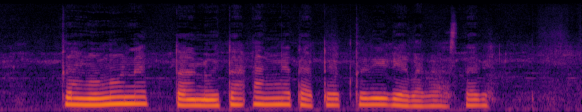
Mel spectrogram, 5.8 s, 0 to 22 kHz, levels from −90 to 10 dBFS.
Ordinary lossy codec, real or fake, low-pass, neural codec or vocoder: none; fake; 19.8 kHz; codec, 44.1 kHz, 7.8 kbps, Pupu-Codec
